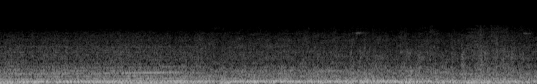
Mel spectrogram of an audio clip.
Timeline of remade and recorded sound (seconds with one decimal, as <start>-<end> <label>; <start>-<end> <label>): 0.0-2.0 recorded; 2.0-4.6 remade; 4.6-5.4 recorded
